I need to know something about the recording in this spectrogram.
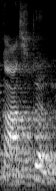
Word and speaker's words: castle: Okay, castle, you will not say castle, you will say castle. T is silent.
